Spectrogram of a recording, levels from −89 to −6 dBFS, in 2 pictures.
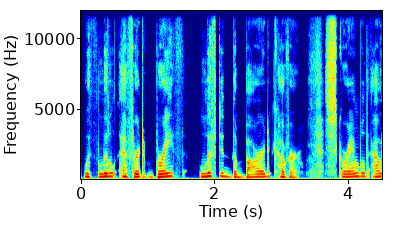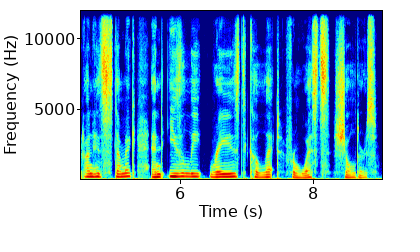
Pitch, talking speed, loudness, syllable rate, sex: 190 Hz, 135 wpm, -18 LUFS, 4.3 syllables/s, female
